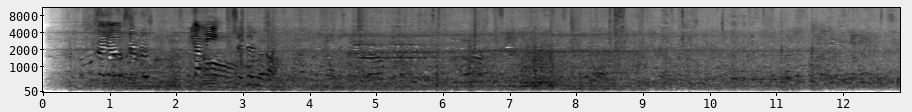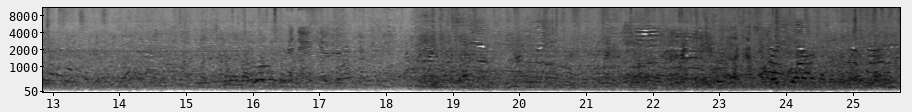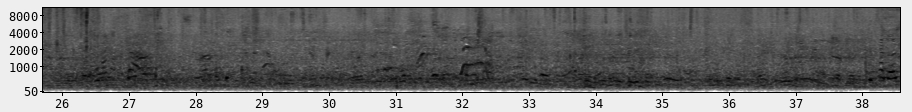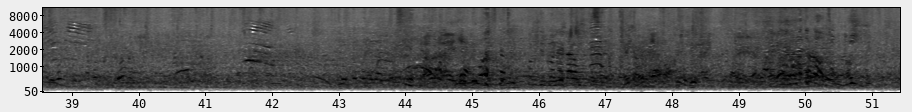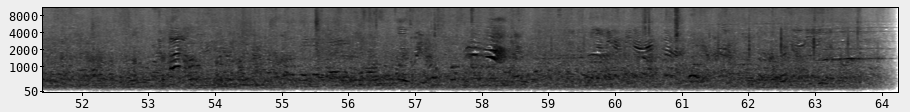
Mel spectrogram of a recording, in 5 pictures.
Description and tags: Lively street ambiance in downtown Seville, people talking in Spanish. Soundman OKM mics into Sony PCM M10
